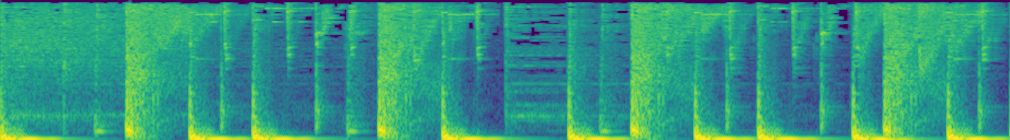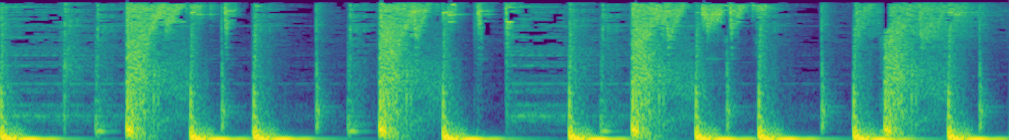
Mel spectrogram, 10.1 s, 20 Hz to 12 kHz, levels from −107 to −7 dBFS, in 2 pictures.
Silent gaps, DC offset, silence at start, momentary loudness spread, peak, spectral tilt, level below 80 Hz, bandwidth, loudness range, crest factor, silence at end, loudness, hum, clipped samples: none; under 0.1%; 0 s; 7 LU; 0 dBFS; -4 dB/octave; -14 dBFS; 11.5 kHz; 1 LU; 14 dB; 0 s; -15 LUFS; none; under 0.1%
